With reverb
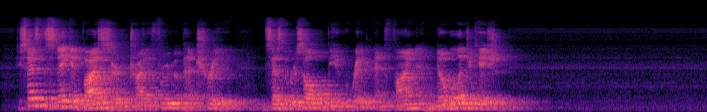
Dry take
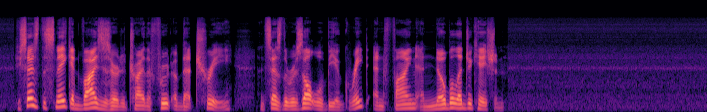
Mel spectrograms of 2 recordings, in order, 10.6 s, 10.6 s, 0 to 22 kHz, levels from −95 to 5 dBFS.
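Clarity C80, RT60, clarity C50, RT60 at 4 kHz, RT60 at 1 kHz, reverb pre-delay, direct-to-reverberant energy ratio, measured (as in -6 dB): 6.0 dB, 1.2 s, 4.0 dB, 0.80 s, 1.1 s, 3 ms, -3.5 dB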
